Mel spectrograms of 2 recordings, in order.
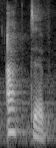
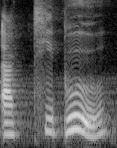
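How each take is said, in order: First: It ends cleanly on the final consonant sound. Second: An extra vowel sound is added at the end. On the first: The speaker calls it right. "We don't hear an u sound at the end, it's active, two syllables" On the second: The speaker calls it wrong. "it's not activu"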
